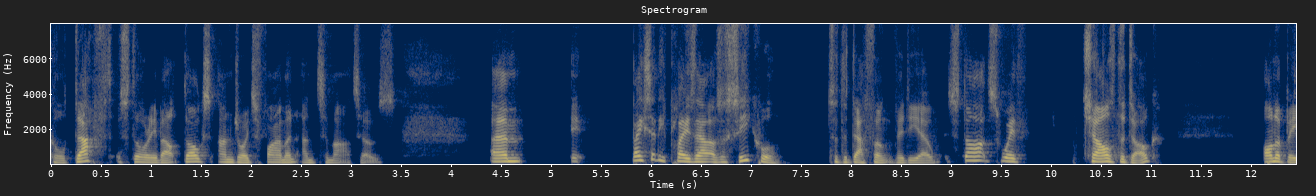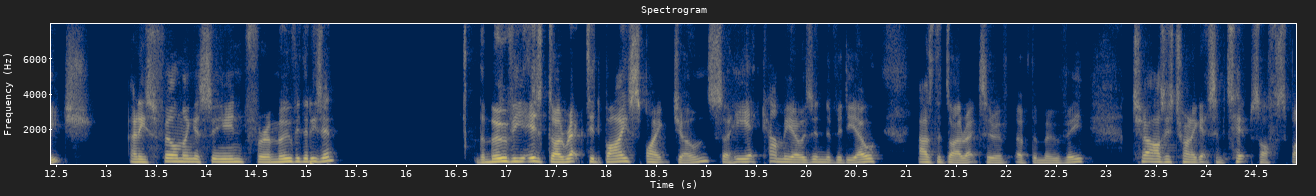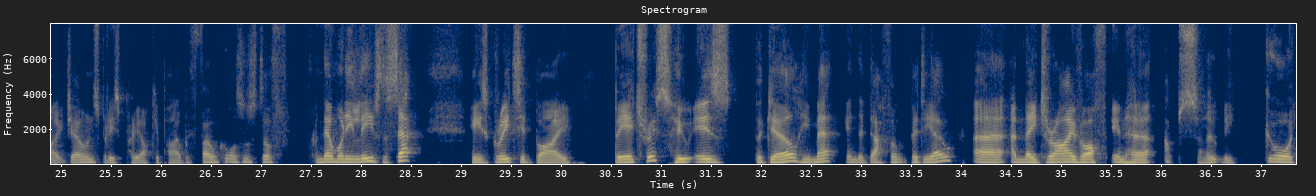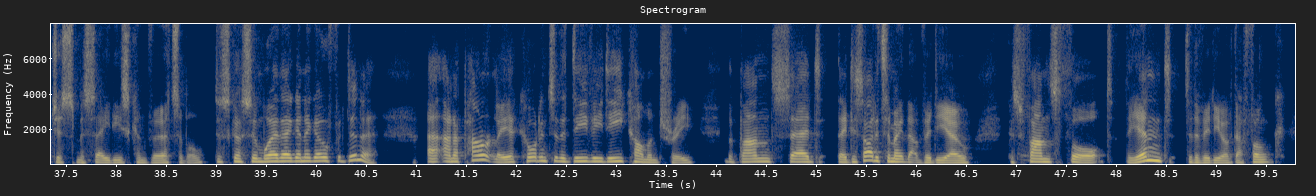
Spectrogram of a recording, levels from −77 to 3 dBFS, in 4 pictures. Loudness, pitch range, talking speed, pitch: -23 LUFS, 130-175 Hz, 180 wpm, 155 Hz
